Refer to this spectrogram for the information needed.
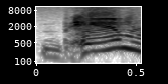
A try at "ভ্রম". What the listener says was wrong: হেম নয়, ভ্রম, এটাতেও রফলা লাগবে।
